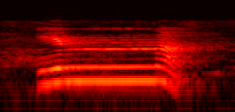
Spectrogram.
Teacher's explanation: Inna, ada gunnah musyaddadah karena ada nun yang bertasydid. Cara bacanya didengungkan, ditahan kurang lebih 2 harokat.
